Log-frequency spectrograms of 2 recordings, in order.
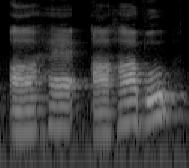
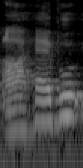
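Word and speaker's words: אהב: 여기 이 사랑하기 때문에라고 하는 이 말을 여러분 히브리어 성경에 보면 뭐라고 썼느냐면 아하브 또는 아헤브 이렇게 발음하게 되어 있어요.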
